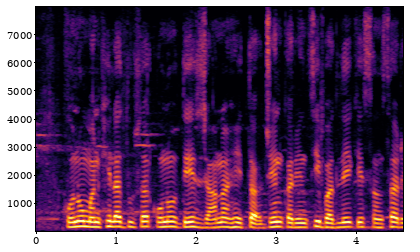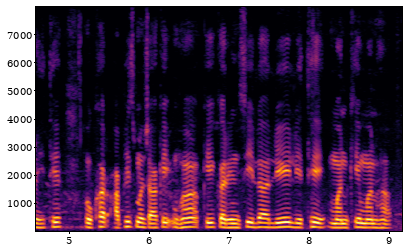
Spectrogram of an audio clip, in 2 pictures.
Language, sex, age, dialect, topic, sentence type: Chhattisgarhi, male, 18-24, Western/Budati/Khatahi, banking, statement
